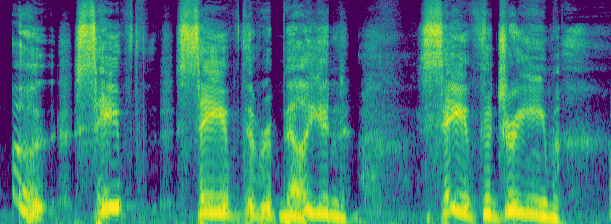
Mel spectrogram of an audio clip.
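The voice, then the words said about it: Saw Gerrera character impression. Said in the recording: “do a good Saw Gerrera impression”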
